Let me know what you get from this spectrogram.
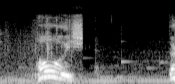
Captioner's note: beep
